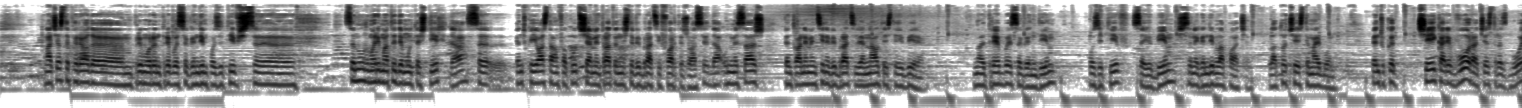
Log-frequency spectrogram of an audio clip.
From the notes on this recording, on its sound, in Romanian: Interviu cu artisti de pe scena celui mai mare concert caritabil din Romania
